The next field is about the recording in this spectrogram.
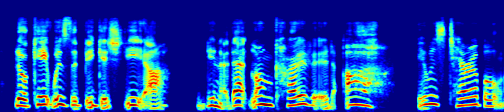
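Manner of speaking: voice full of emotion, pitched high. Speaker recalling a terrible year with long COVID: getting emotional. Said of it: "now I'm getting emotional".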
